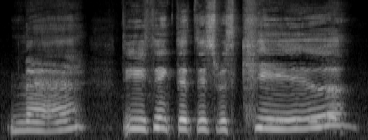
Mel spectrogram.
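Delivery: put-on cartoon character voice. Speaker threatens viewers with the voice, then does it, Cartman voice. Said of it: "Don't make me do the Cartman voice".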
